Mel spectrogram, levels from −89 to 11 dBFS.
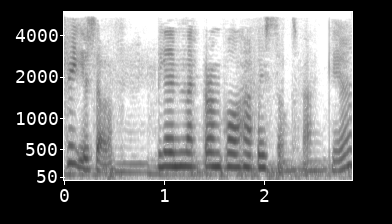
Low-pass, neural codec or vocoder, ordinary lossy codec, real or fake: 5.4 kHz; codec, 16 kHz in and 24 kHz out, 0.6 kbps, FireRedTTS-2 codec; MP3, 32 kbps; fake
